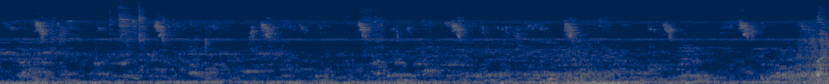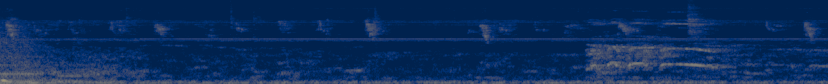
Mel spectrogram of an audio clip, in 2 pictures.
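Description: A rooster crowing about fourteen seconds in, over a small bird chirping again and again, about twice a second, and a steady low hum. A louder rushing sound swells and fades about eight seconds in.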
